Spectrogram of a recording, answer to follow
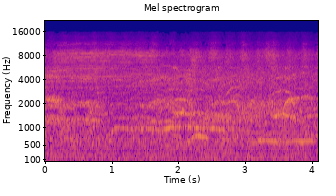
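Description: Riders screaming and shouting on a spinning fairground ride, several voices overlapping, with a few long held screams.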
